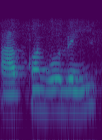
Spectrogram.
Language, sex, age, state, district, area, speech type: Hindi, female, 60+, Uttar Pradesh, Sitapur, rural, conversation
